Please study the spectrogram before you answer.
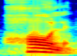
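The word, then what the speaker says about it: hall: हैं तो सभी में ए डबल एल जुड़ा हुआ है। ठीक है? तो इसका उच्चारण आंख मूंदकर ऑल के रूप में कर लीजिए तो हो जाएगा हॉल।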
